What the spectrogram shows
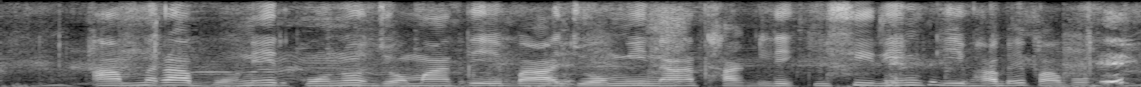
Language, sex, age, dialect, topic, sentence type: Bengali, male, 18-24, Western, agriculture, statement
